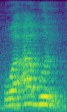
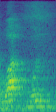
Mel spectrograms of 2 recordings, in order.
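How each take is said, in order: First: The 'a' vowel after 'wa' is kept. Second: The 'a' vowel after 'wa' is dropped. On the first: The speaker calls it right. "bacanya wa abun" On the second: The speaker calls it wrong. "bukan baca wa bun"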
